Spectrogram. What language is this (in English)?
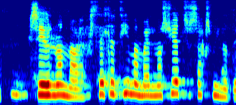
Icelandic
